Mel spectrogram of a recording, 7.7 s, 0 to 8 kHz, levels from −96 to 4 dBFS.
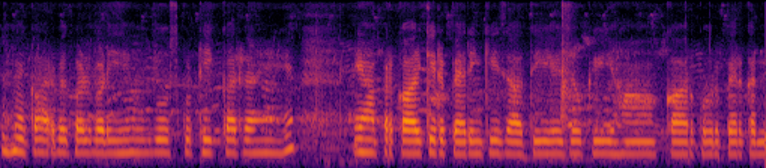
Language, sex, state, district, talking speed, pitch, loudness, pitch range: Hindi, female, Uttar Pradesh, Deoria, 210 wpm, 185 Hz, -31 LUFS, 175-190 Hz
